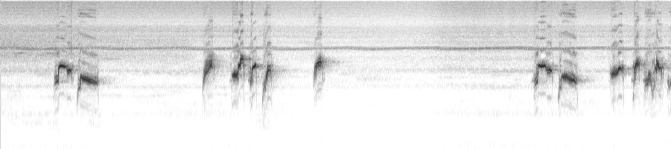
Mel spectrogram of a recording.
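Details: Red-whiskered bulbul decoy singing 'ché' morning song to rouse captive and wild-caught bulbuls. Scattered short phrases of bright, slurred chirps, single notes between, with a steady faint high whine in the background.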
